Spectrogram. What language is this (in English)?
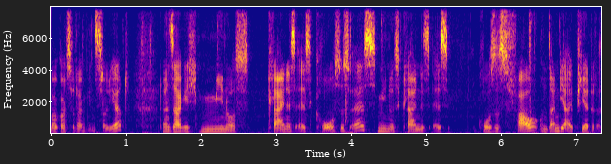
German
